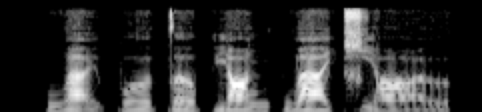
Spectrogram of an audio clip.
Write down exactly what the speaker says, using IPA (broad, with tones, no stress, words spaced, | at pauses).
wa̰˨˩ɪ̯po˨˦ʊ̯t̪ɤ˥˨pjɑ˥˨ŋ pwä˥˨t͡ɕjɑ̰˨˩ʊ̯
